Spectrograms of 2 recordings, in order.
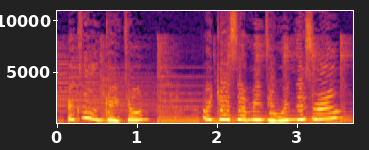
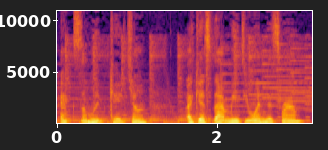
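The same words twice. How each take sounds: First: It is said in a haughty, high voice. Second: It is said in a less haughty voice.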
